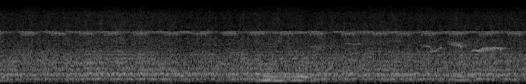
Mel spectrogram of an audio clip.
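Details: Dense bee buzzing, a continuous hum with shifting low drones and a high steady whine, a few faint brief chirps near the end.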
